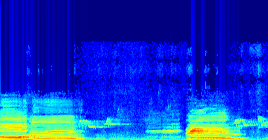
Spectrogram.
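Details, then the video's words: Two strong, bellowing moos from cattle kept in a traditional shed at night, separated by a quieter, softer moo and faint higher calls. "Suara Malam di Kandang Sapi Lembu"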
